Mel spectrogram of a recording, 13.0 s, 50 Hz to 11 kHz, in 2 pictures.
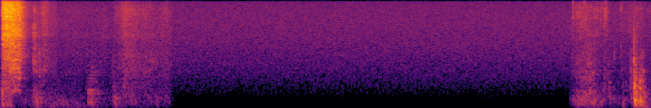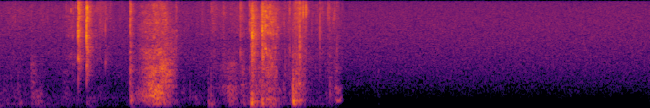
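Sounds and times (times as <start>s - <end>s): cardboard box knocking and scraping: 5.8s - 6.5s, 8.8s - 9.9s.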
